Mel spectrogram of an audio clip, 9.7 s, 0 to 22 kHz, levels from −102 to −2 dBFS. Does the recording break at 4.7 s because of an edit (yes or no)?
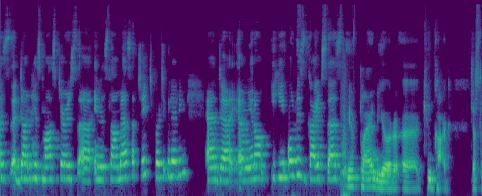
no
